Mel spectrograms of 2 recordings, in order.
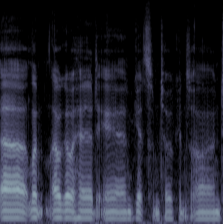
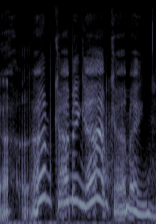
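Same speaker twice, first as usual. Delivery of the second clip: put-on high, swooping elderly woman's voice; 4 dB quieter than usual. Game narrator voicing a woman calling from inside a house, old woman voice. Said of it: "the old woman going".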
